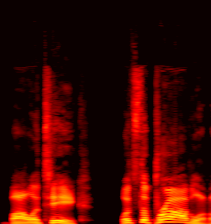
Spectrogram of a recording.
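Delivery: put-on Scottish accent. Greeting an action figure on a shelf: imitating a Scottish accent. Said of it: "that guy with the Scottish accent".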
